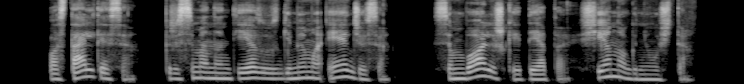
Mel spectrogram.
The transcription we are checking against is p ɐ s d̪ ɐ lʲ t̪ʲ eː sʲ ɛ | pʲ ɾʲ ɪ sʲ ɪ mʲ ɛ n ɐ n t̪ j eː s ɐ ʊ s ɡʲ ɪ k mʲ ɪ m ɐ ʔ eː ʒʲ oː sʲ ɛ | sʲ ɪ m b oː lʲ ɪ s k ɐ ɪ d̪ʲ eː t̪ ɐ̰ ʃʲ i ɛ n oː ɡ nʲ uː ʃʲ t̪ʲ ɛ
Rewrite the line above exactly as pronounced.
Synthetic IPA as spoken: p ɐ s t̪ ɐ lʲ t̪ʲ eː sʲ ɛ | pʲ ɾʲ ɪ sʲ ɪ mʲ ɛ n ɐ n t̪ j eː z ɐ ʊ s ɡʲ ɪ mʲ ɪ m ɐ ʔ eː d͡ʒʲ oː sʲ ɛ | sʲ ɪ m b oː lʲ ɪ ʃ k ɐ ɪ d̪ʲ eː t̪ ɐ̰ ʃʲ i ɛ n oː ɡ nʲ uː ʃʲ t̪ʲ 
